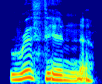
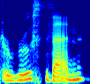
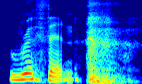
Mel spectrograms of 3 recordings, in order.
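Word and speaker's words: Ruthven: pronounced this as Lord ruthen which is how it is spelled but I've been informed by Scottish people that you don't say the T it's Lord riffen which feels very weird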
